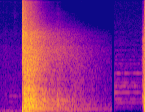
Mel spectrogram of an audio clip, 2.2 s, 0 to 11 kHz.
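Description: A single .308 Winchester rifle shot, fired into a ballistic gel block: one sharp report that rings and dies away over about a second.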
